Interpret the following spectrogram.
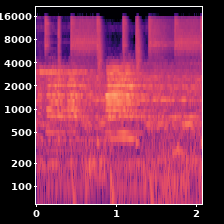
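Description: Vehicle horn honking: a steady toot, then a louder one about a second in.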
